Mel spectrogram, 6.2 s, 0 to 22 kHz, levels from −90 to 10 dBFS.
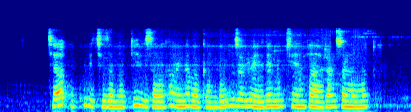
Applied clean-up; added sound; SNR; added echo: neural separator model SepFormer DNS4.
